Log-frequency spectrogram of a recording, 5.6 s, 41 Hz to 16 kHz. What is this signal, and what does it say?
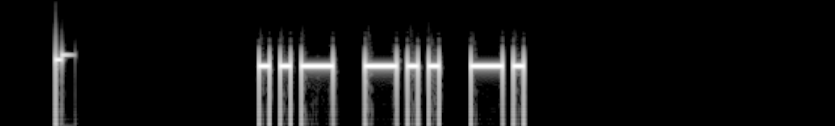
Morse code, heard as a keyed tone, about 17 wpm, 700 Hz. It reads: UDN
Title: All Cut Numbers - 3-Digit 17wpm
